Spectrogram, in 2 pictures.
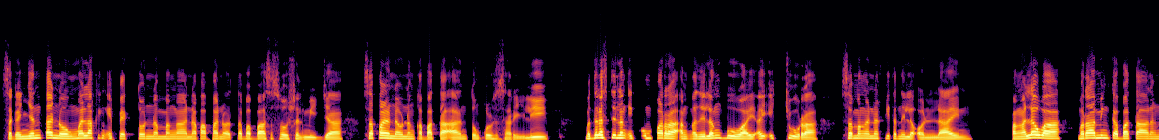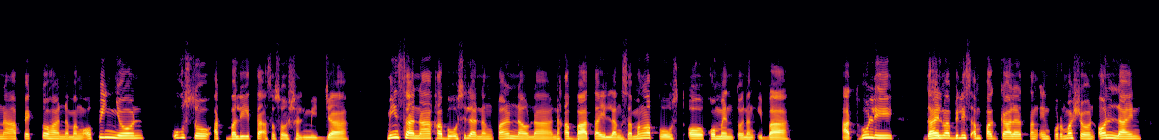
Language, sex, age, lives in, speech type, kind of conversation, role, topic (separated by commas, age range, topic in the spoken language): Filipino, male, 30-34, Philippines, read, expert-assistant, expert, Ano ang epekto ng maagang paggamit ng social media sa pag-uugali ng kabataan?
